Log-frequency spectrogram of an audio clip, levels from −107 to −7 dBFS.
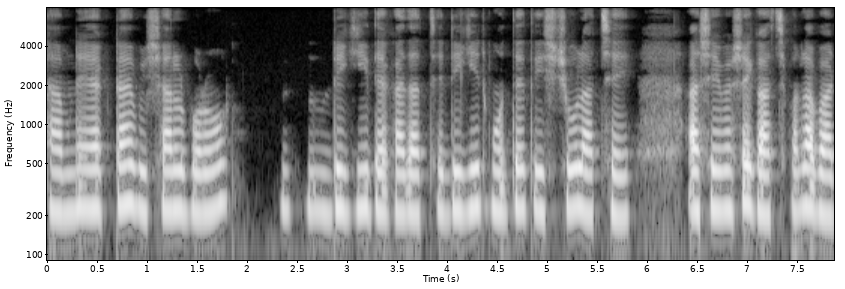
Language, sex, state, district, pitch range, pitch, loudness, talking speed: Bengali, female, West Bengal, Cooch Behar, 215-230 Hz, 220 Hz, -20 LUFS, 120 wpm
